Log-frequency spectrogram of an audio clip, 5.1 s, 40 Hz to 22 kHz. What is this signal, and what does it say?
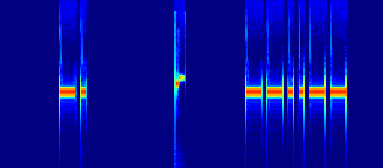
Morse code, heard as a keyed tone, about 17 wpm, 700 Hz. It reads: N ,
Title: Single Character (Letter:Number:Punctuation:Prosign) Alt 17wpm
